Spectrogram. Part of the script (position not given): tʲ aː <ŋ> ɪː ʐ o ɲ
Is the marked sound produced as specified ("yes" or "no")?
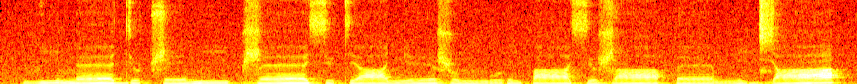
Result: no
